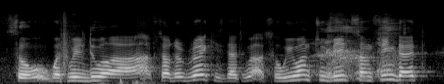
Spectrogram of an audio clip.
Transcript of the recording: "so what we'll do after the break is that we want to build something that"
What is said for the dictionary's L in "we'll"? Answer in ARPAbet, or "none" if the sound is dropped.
L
